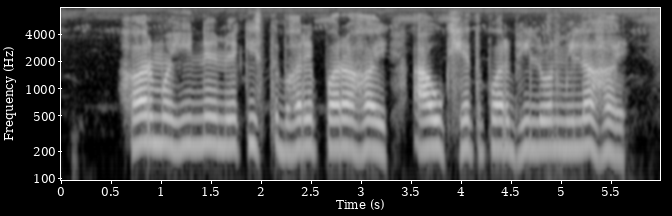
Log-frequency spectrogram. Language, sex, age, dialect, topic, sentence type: Magahi, male, 51-55, Central/Standard, banking, question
